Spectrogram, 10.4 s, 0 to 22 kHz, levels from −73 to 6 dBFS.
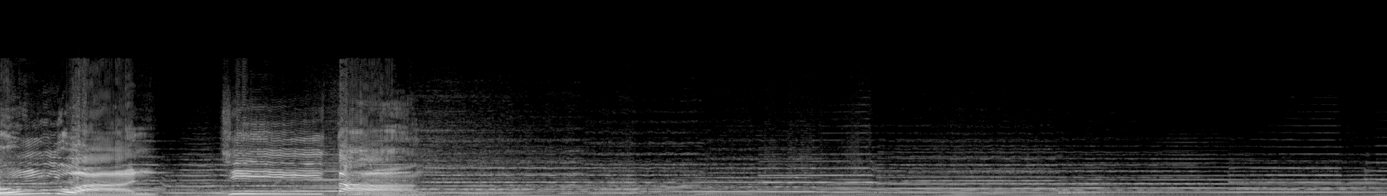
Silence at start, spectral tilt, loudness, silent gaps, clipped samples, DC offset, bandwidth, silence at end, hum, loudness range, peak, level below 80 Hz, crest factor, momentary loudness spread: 0 s; -3.5 dB/octave; -14 LUFS; none; under 0.1%; 1%; 16 kHz; 0 s; none; 15 LU; 0 dBFS; -40 dBFS; 16 dB; 17 LU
